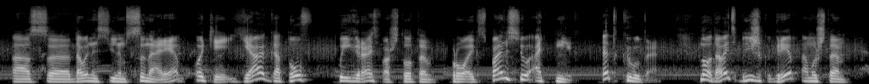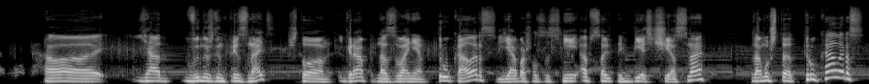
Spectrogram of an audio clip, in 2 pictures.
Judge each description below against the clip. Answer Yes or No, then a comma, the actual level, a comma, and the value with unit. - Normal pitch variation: Yes, average, 3.7 semitones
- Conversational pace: Yes, average, 150 wpm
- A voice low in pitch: No, medium, 145 Hz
